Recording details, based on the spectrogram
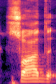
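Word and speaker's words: صاد: எழுத்து சுவாது அப்படிங்கறது வந்து அதாவது சன்னு சொல்லாம இந்த சோ அப்படின்னு தமிழ்ல சொல்லுவோம் இல்லையா சொம்பு அப்படின்னு அந்த மாதிரி அப்படி உள்ள ஒரு உச்சரிப்பு அதாவது ஸ்வ அப்படிங்கணும் ச அப்படின்னு மொத்தமா சொல்லாம ஸ்வ அப்படிங்கிற மாதிரி சொல்லணும் அதற்கு அடுத்து உள்ள லாது அதே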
